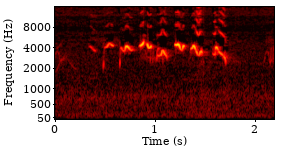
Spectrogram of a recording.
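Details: Ultramarine grosbeak singing in the corujão style in Rio Grande do Norte, exchanging song with a free bird. A quick run of clear whistled notes, rising and falling, that starts softly and grows louder.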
